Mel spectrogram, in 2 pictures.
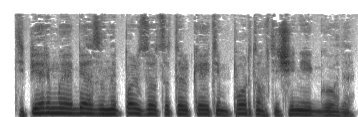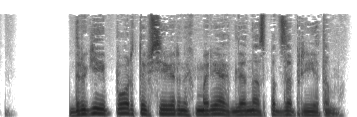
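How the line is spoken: Sighing. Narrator (Russian): вздохнул он

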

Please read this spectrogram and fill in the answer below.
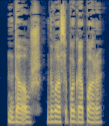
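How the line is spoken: Chuckling. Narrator (Russian): хохотнул Тессон

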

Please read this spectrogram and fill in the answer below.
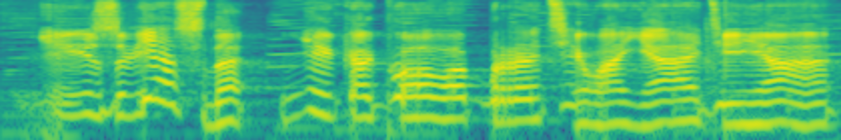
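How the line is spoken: Groaning. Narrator (Russian): простонала лодка

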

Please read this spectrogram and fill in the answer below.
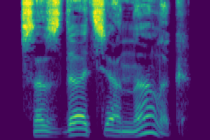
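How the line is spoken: Thoughtful drawl, in thought. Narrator (Russian): задумчиво протянул мысленно

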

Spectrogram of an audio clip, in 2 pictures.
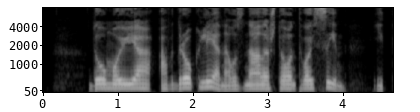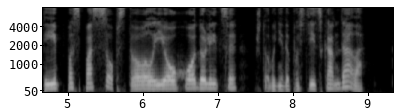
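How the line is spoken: Harsh roar. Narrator (Russian): Очень жестко проревел Гюнтер

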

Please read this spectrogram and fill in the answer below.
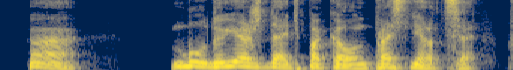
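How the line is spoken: Scornful snort. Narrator (Russian): фыркнул маг

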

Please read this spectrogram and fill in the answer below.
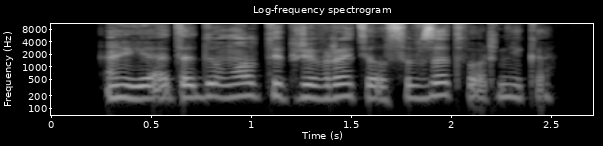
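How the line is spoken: Scoffing hum. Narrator (Russian): хмыкнул Шторм

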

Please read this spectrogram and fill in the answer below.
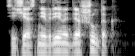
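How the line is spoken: Barking. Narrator (Russian): рявкнул Мельников

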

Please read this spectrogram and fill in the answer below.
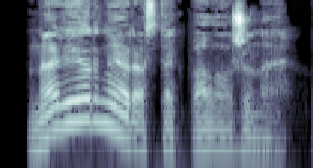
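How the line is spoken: Sighing. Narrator (Russian): вздохнул коронер

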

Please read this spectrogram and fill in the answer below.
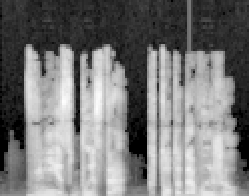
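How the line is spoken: Yelled. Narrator (Russian): заорал я

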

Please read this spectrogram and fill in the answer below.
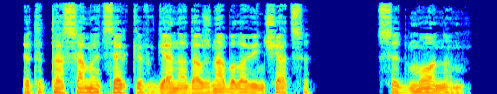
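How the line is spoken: Whisper. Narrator (Russian): прошептал аббат

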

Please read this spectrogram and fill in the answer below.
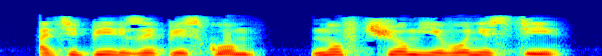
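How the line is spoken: Plain question. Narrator (Russian): спросил кто-то

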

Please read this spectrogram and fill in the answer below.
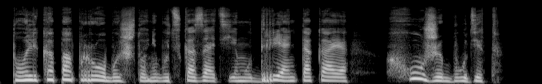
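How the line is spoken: Hissed. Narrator (Russian): прошипела

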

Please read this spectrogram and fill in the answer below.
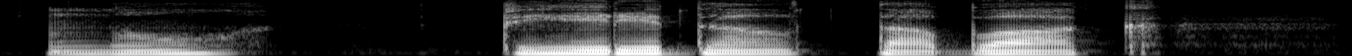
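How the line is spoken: Whisper. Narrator (Russian): шепнул мне Паша

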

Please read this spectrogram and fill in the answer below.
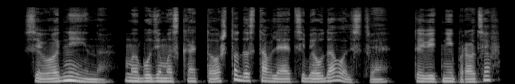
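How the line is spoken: Said quietly. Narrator (Russian): Мак негромко произнес

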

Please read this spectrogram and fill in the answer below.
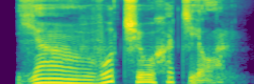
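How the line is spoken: Slow speech. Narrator (Russian): медленно сказал Вадим

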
